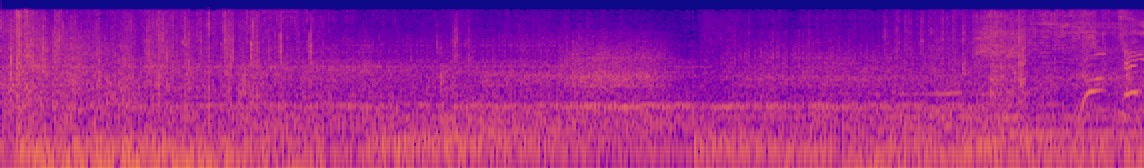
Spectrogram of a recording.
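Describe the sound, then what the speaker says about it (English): A continuous, heavy rumbling blast roars loud and close, filling the whole stretch with dense, booming explosion noise, with a voice talking over it. "Another explosion."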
